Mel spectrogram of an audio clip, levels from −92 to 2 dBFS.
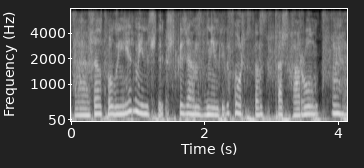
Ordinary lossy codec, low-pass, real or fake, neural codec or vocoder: none; 7.2 kHz; fake; codec, 16 kHz, 4.8 kbps, FACodec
